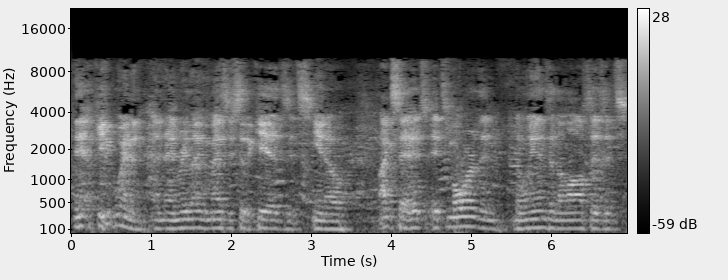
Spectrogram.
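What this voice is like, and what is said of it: Thick American country accent. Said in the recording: “my country accent is probably a little thick for some folks”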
